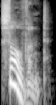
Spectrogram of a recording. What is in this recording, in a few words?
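"solvent", English, British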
